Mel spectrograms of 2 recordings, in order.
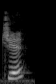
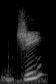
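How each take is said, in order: First: The syllable ends without an 'ee' vowel. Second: The syllable ends with an 'ee' vowel. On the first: The speaker calls it wrong. "not J" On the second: The speaker calls it right. "the letter I always represents the E sound"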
